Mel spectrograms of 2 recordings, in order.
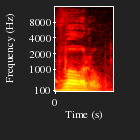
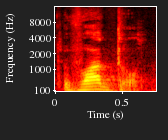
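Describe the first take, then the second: First: The name is said the local way. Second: The name is said the German way. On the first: "the local people call it Vodal" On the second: "German would be pronounced Vogtel"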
